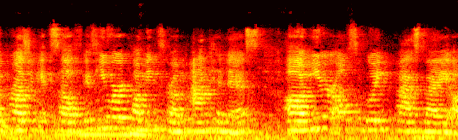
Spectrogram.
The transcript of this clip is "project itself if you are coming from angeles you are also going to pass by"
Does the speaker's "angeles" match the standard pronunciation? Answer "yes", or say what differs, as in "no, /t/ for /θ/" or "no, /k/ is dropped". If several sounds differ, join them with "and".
no, /n/ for /l/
